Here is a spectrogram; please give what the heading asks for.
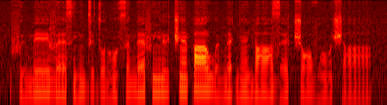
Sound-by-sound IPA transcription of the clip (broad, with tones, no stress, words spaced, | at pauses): fɨ˨meː˦vɛ˧sĩ˨ dɨ˨do˨ɾɔ̃˧sə˨ nɛ˦fĩ˦ɾɨ˧ t͡ʃɛ̃˦paː˦wə˨nɛ˧ ɡɛ̃˨˦jaː˧ zɛ˨ t͡ʃɔ˧vɔ̃˨ʃaː˨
